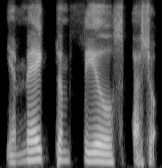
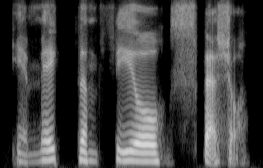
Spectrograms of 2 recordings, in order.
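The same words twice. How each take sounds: First: Said in the usual way. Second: Softly, slowly. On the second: Shown as a demonstration.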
